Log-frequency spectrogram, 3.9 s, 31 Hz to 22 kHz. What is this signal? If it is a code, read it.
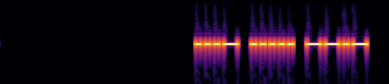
Morse code, heard as a keyed tone, about 26 wpm, 700 Hz. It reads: V5Q
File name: Speed-Racing - Three Letter-Number Combinations - 22wpm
